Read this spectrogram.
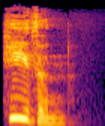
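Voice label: "heathen", British English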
